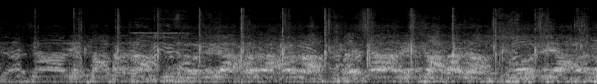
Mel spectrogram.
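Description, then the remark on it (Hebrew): A large crowd of protesters against the Assad regime chants loudly and continuously in a square in Sweida, in the Druze mountain region of southern Syria, in the morning, many voices shouting in unison with sharp rhythmic bursts. “מוקד המחאות, כפי שציינת, הוא מחוז סווידא, הר הדרוזים בדרום המדינה, היכן שכבר ראינו בשנים האחרונות וגם בחודשים האחרונים, מחאות נגד המשטר גם כן הקשורות למצב הכלכלי הקשה, אבל לא רק, כך זה נשמע שם הבוקר באחת הכיכרות בסווידא, הר הדרוזים.”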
